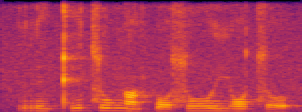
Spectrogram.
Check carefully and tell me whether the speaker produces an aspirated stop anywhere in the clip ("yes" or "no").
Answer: no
